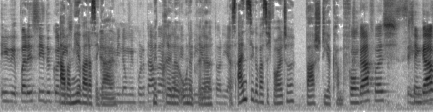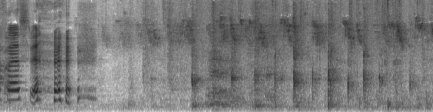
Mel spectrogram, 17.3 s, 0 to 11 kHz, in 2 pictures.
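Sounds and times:
speech: 0.0 - 10.5
laughter: 9.3 - 10.6
horse hooves clip-clopping on a hard surface: 11.0 - 17.3.

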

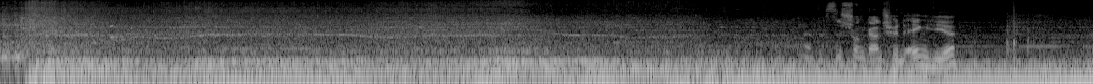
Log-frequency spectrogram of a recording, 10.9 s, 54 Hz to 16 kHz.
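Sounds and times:
Porsche sports car engine idling and lightly revving driving out of garage: 0.0 - 10.9
speech: 8.5 - 9.7.

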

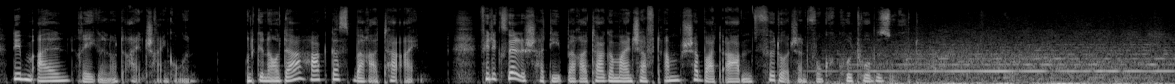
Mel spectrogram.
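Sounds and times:
speech: 0.1 - 9.3
siren announcing the start of Shabbat in Jerusalem: 7.8 - 11.7.

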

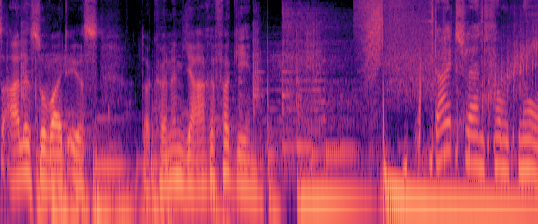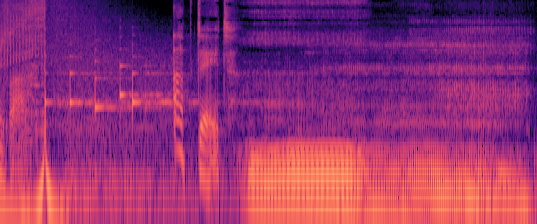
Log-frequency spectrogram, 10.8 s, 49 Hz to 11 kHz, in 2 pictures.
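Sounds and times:
speech: 0.0 - 3.0, 3.6 - 5.7, 7.1 - 8.6
snoring: 7.8 - 10.7.

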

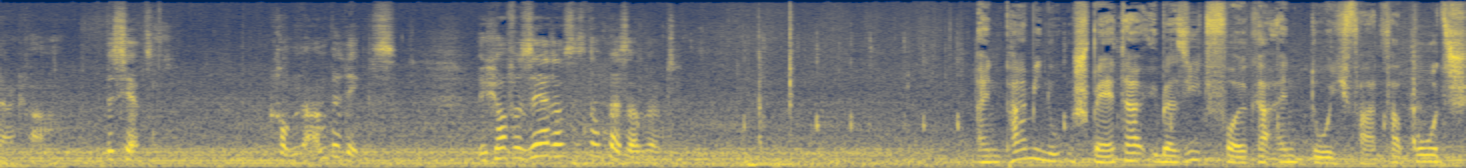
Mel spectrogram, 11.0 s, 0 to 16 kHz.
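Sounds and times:
car engine rumbling in city traffic: 0.0 - 10.9
speech: 0.8 - 1.4, 2.0 - 5.3, 7.3 - 10.9
light evenly spaced ticking: 5.5 - 8.8.

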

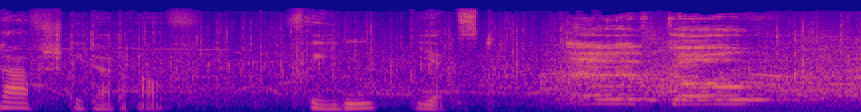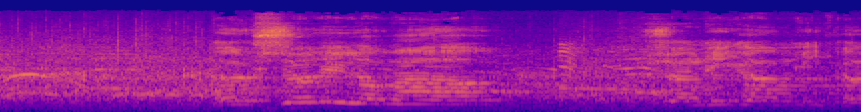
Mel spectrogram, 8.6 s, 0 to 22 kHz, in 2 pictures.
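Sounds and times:
speech: 0.0 - 3.5, 5.6 - 6.9, 7.6 - 8.6
scattered clapping: 0.0 - 6.4
large crowd at a peace demonstration roaring and cheering: 0.0 - 8.6.

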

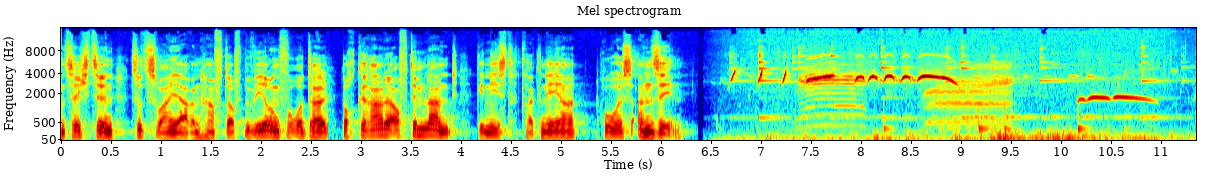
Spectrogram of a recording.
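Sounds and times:
speech: 0.0 - 6.3
sheep bleating in the rural village of Faliuc, Caraș-Severin County, Romania: 7.3 - 9.6.

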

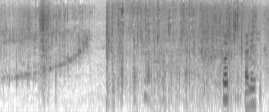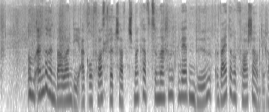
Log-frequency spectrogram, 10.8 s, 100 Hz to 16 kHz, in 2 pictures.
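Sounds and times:
fresh groundwater pouring into an empty plastic bottle on a farm in Brandenburg: 0.0 - 5.2
speech: 2.9 - 3.4, 4.4 - 10.7.

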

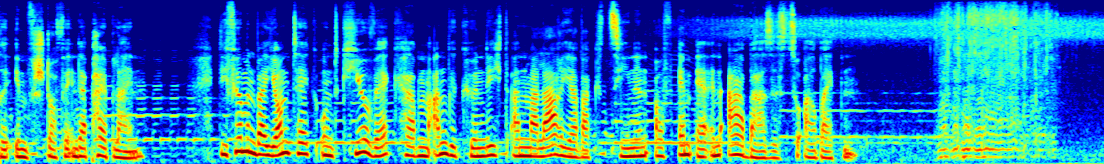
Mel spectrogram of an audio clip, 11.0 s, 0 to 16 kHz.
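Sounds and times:
speech: 0.0 - 8.7, 9.4 - 10.2
mosquito buzzing with a thin wavering whine: 5.6 - 11.0.

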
